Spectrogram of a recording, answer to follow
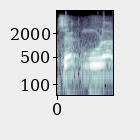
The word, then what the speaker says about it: Chak Muda: spins The Chariot around that's what Chuck mura means but it is pronounced now check mura means to spin your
